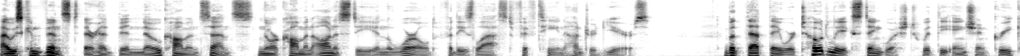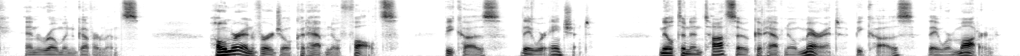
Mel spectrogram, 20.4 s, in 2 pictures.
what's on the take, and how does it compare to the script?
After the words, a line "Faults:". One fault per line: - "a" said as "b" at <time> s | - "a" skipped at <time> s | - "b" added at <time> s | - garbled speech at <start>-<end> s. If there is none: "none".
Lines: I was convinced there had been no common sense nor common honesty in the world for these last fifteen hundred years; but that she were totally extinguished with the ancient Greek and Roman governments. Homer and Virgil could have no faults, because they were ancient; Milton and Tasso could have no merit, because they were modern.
I was convinced there had been no common sense nor common honesty in the world for these last fifteen hundred years; but that they were totally extinguished with the ancient Greek and Roman governments. Homer and Virgil could have no faults, because they were ancient; Milton and Tasso could have no merit, because they were modern.
Faults:
- "she" said as "they" at 7.7 s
